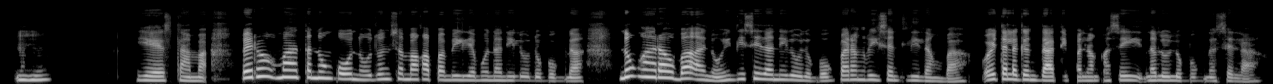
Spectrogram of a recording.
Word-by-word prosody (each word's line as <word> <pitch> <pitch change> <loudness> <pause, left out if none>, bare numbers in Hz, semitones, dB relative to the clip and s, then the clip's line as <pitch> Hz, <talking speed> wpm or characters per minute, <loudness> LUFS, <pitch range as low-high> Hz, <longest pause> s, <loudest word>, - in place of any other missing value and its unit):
Mhm. 210 +2 -1 0.9
Yes 185 -1 +1
tama. 170 -3 -2 0.4
Pero 355 +2 +6
matanong 315 -3 +4
ko 250 -3 +2
'no, 215 -1 -4
do'n 240 +3 -2
sa 250 - 0
mga 235 0 +3
pamilya 200 -2 -2
mo 195 0 -6
na 190 - -2
nilulubog 175 -4 -7
na. 155 -1 -1 0.4
No'ng 360 +3 +4
araw 315 -4 +6
ba 265 -1 +5
ano 185 -5 -2
hindi 235 +5 -4
sila 255 -4 +1
nilulubog 185 -6 -3
parang 210 +1 -1
recently 190 -3 -4
lang 155 -2 -4
ba? 135 +2 -6 0.2
Or 215 +4 +2
talagang 225 -3 +2
dati 185 -1 +2
pa 175 -1 -5
lang 180 0 -4
kasi 190 +2 -4
nalulubog 180 -3 -4
na 165 0 -8
sila? 150 -2 -8
200 Hz, 165 wpm, -21 LUFS, 180-235 Hz, 0.9 s, Pero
